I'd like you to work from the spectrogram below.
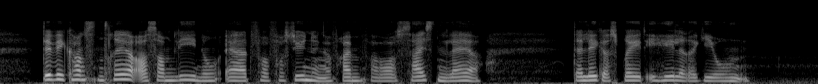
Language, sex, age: Danish, female, 32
